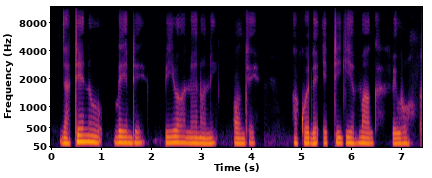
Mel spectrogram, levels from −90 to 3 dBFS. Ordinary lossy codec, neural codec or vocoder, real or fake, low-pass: none; codec, 24 kHz, 0.9 kbps, WavTokenizer, large speech release; fake; none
